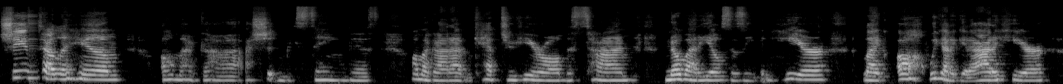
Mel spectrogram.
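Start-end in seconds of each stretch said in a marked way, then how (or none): 1.6-10.5 put-on, flirtatious voice. Retelling a decoy laying on compliments, in Carisha voice. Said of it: "in my Carisha, Carisha voice".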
